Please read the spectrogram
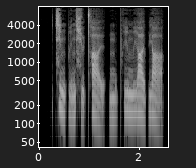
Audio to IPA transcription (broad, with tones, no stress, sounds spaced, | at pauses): t͡ɕ i˥˩ n p i˧˥ n ɕ y̰˨˩ t̪ʰ a˥˩ ɪ̯ | m u˧˥ pʰ i˥ m i˥ a˥˧ ɪ̯ p j ä˥˩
